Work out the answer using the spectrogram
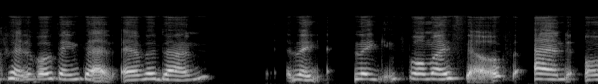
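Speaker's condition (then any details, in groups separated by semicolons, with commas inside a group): Cerebral palsy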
